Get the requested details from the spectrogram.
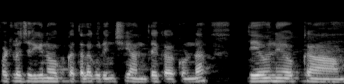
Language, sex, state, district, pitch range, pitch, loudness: Telugu, male, Karnataka, Bellary, 140-145 Hz, 140 Hz, -21 LUFS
